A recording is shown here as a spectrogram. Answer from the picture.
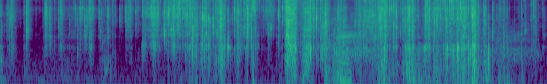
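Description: A Magic: The Gathering Kaldheim draft booster pack's wrapper being torn open and crinkled by hand, a dense run of crackling that grows loud about two seconds in and dies away just before the end.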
